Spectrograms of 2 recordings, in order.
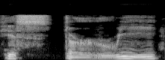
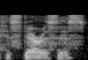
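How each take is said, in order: First: The third syllable is stressed with a long vowel. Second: The third syllable is unstressed with a short vowel. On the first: The speaker calls it right. "that's a long E, ... the emphasis is on that uh, syllable with the second E" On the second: The speaker calls it wrong. "It's not hysteresis"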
